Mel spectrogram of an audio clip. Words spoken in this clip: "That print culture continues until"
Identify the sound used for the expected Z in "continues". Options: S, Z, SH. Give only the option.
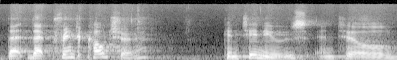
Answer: Z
